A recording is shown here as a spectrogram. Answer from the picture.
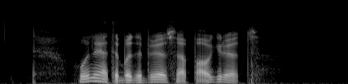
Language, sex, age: Swedish, male, 64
